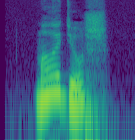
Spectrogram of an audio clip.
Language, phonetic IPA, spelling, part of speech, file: Russian, [məɫɐˈdʲɵʂ], молодёжь, noun, Ru-молодёжь.ogg
- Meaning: the young, youth, young people (collective)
